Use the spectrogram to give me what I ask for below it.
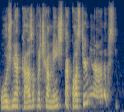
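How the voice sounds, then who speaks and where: A man's voice: high voice, big pitch swings, fast, a bit bright. A man with a Brazilian Portuguese accent, a missionary preacher telling his faith testimony with fervor and calling the listener brother.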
